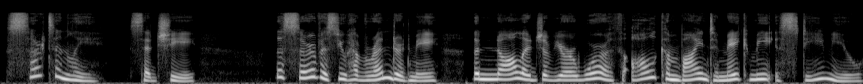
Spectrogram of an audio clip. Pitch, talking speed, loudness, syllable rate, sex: 220 Hz, 145 wpm, -17 LUFS, 4.5 syllables/s, female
